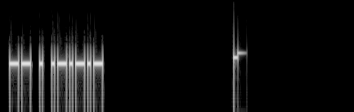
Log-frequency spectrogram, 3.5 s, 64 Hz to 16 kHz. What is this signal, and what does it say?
Morse code, heard as a keyed tone, about 40 wpm, 700 Hz. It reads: ME.
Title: Sentences from Top 1100 Words 40wpm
